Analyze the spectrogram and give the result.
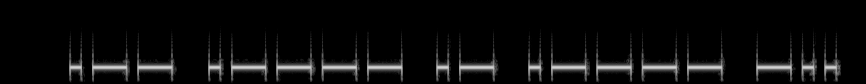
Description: Morse code, heard as a keyed tone, about 10 wpm, 800 Hz. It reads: W1A1D
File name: LEZIONI / 4 Q1 10wpm 2448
